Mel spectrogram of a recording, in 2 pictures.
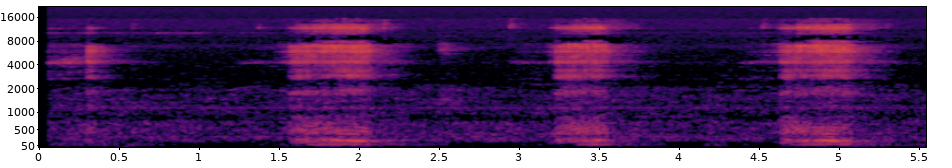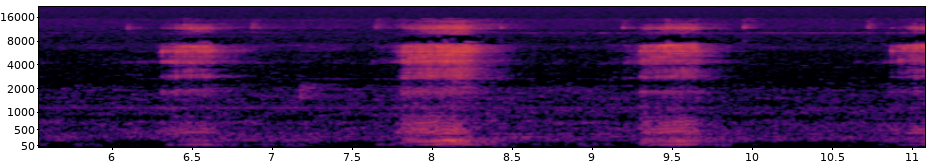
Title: Snoring Pupy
